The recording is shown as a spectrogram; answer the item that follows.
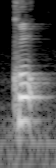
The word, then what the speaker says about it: こ: Ko. Ko is pronounced like ko in cohabitating.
